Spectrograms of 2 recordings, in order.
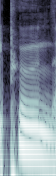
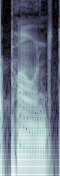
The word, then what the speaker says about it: pwned: Or pwned, depending on the pronunciation. – Oh, I'm glad to hear it's an 18-year-old kid. – Hey, give me a young person's perspective. Is it pooned or pwned? – We don't say that.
